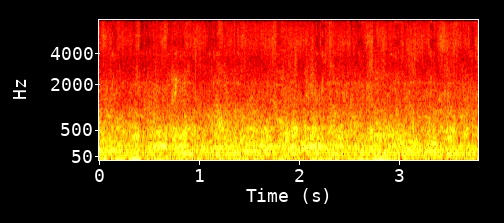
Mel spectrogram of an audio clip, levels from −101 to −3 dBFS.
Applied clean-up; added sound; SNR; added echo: neural separator model SepFormer DNS4.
